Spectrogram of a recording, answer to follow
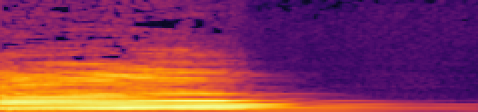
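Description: Solo viola holding one long low bowed note for about a second, then the bow lifts and the note fades away.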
